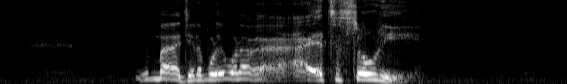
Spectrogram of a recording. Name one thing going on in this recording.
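A young man speaks with animation up close.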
